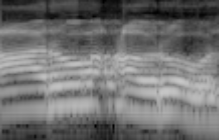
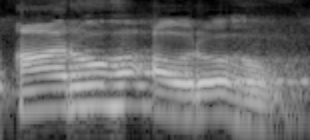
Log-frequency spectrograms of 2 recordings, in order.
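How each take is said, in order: First: Said in the usual way. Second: आरोह अवरोह stretched slowly, each syllable drawn out. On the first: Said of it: "पांचवा है स्वर आ". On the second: Shown as a demonstration. Teacher drawing out आरोह अवरोह slowly for students. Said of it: "स्वर में".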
